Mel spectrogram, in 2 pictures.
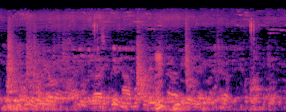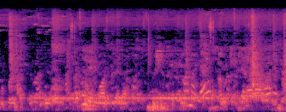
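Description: A crowd of men talks nearby outdoors.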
